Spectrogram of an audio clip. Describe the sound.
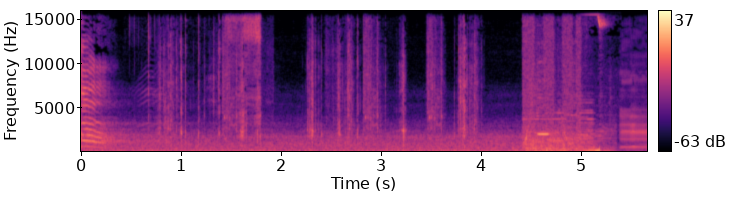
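A moo box toy gives a groaning, bleat-like moo over rustling, clattering handling noise, swelling louder near the end before cutting off abruptly.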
